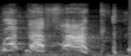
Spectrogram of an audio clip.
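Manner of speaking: high, shocked exclamation through a laugh. Retold or imitated. Recalling the moment he touched him, shocked and laughing. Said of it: "I'm just like".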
